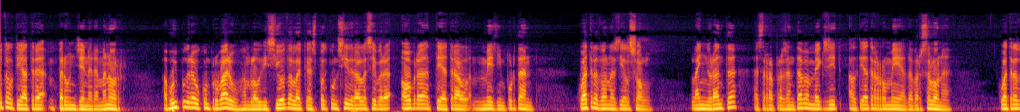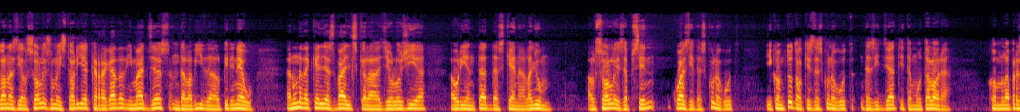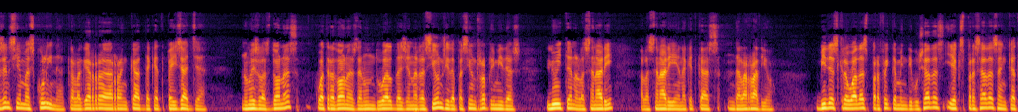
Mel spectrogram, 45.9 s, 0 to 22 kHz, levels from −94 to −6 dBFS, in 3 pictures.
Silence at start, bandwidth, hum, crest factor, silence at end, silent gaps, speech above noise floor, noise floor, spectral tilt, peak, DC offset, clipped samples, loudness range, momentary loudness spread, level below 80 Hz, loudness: 0 s; 12.5 kHz; none; 16 dB; 0 s; none; 40 dB; -57 dBFS; -7 dB/octave; 0 dBFS; under 0.1%; under 0.1%; 3 LU; 7 LU; -52 dBFS; -18 LUFS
